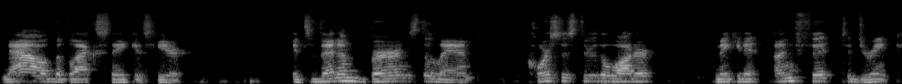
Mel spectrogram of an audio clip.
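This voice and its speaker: A man's voice: medium pitch, steady tone, takes it slowly, pushed and bright, far from the mic, slight background noise, poor audio. Man reading as solemn young storybook girl narrator. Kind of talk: picture book read-aloud.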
